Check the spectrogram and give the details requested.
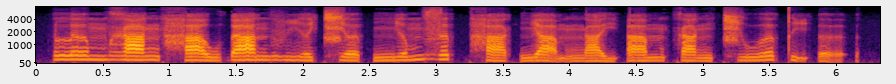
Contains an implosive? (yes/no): yes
